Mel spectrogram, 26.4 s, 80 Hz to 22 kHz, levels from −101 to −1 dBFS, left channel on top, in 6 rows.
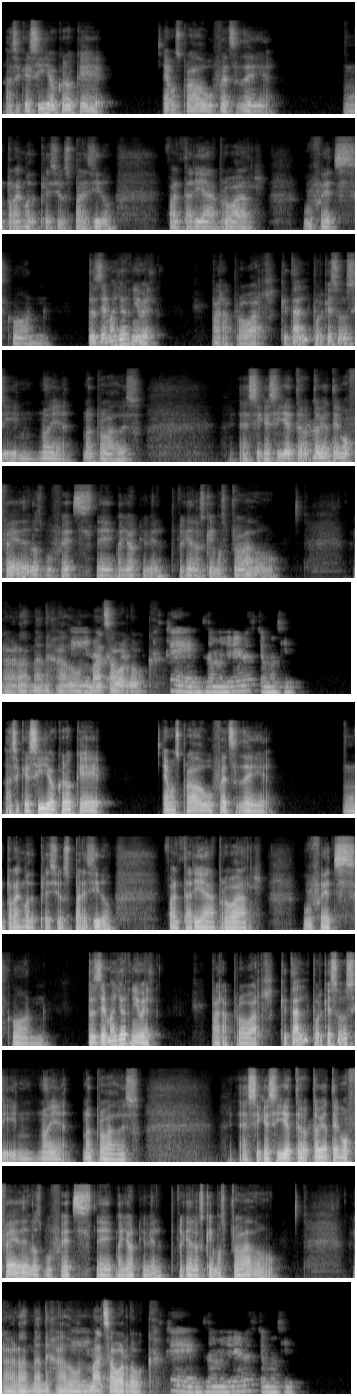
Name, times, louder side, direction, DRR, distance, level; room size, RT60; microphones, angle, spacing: voice 1, 0.0-1.2 2.0-3.4 4.3-9.4 9.9-10.7 11.4-15.7 16.2-21.0 21.5-24.1, right 7 dB, 65° right, 0.3 m, -31 dB
voice 2, 17.0-17.3 22.9-23.6 24.1-25.7, left 1 dB, 30° left, 0.9 m, -36 dB
3.1 x 2.0 x 3.9 m
head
